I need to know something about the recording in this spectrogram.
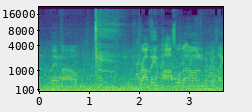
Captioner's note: laughing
